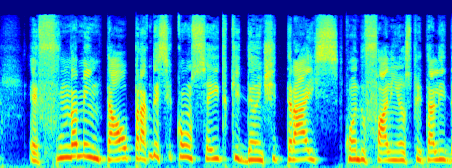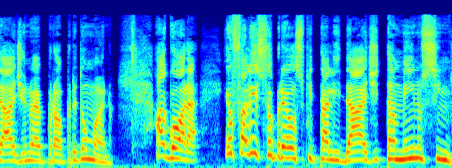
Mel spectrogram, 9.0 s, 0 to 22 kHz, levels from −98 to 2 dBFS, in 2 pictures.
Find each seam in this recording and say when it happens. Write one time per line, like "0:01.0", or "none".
0:01.5
0:03.4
